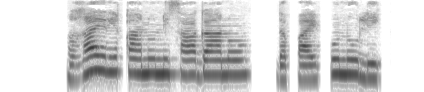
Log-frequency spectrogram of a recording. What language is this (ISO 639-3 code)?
pus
